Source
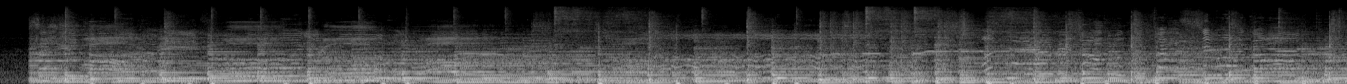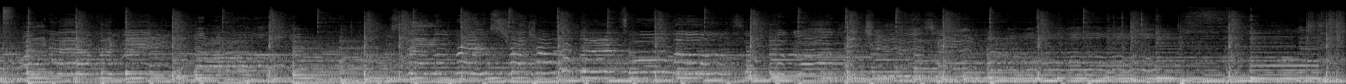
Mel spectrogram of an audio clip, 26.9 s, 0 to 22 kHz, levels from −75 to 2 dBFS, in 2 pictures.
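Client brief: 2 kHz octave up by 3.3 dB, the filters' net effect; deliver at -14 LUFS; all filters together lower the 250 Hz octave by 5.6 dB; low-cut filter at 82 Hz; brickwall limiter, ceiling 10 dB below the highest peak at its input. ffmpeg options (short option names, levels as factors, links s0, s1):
-af "highpass=82,equalizer=f=250:t=o:g=-7.5,equalizer=f=2000:t=o:g=4.5,volume=4.22,alimiter=limit=0.596:level=0:latency=1"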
